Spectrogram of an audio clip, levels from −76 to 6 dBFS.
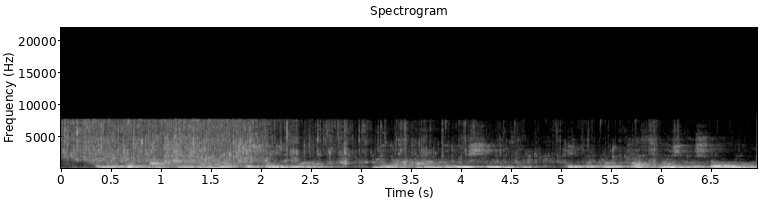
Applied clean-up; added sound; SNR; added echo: none; Sink (filling or washing) / Liquid; 12 dB; reverberation time 0.8 s.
